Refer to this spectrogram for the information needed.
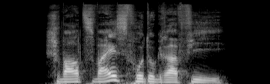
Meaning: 1. black-and-white photography 2. black-and-white photo
- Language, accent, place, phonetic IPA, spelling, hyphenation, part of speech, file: German, Germany, Berlin, [ʃvaʁt͡sˈvaɪ̯sfotoɡʁaˌfiː], Schwarzweißfotografie, Schwarz‧weiß‧fo‧to‧gra‧fie, noun, De-Schwarzweißfotografie.ogg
